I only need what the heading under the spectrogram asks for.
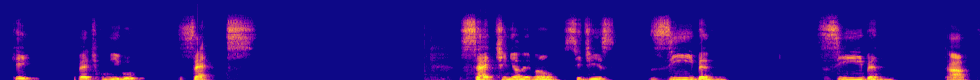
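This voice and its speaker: Slow, patient language teacher man. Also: fairly high pitch. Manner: slow, patient, repeats words for the learner; ends phrases with checking tags. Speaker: German teacher. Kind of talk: online language lesson.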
